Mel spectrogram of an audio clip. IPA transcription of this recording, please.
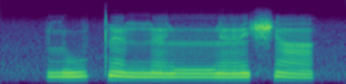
lut̪ɛ̃ŋɛ̃ lːɛ̃ʃã

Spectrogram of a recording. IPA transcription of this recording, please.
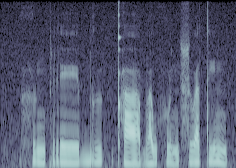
hɯ˧ŋpreː˧ bɯː˦˥k̚ pʰaː˨˩ba˧whu˩˦n su˦˥a̯ti˥˩n

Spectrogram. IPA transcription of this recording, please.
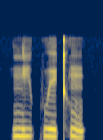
ni kʷekʰũ

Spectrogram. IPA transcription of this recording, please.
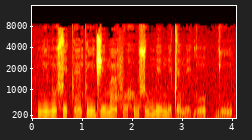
nĩ˦nũ˦se˦˨ tɛ̃˨˦tĩ˦ d͡ʒe˦mã˦fo˦hu˦ su˦me˦me˧tɛ˨ me˨ɡũ˨˦ | ɡĩ˨

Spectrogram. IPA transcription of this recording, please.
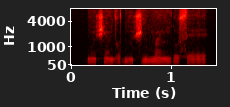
ɡɔ̃˨ʃã˨dɔ˨ dũ˨˦ʃi˧mã˨li˧ ɾo˨sɛ˧

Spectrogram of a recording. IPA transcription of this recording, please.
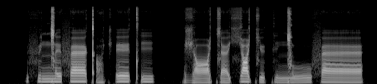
fy˦ŋ͡ǀe˦fæː˦ kʼɑ̤˨t͡ʃʼeː˦tʼi˦ | ʒɑː˨cæ˨ çɑ˦ cy˨ki˨ŋ͡ǀuː˨˦ fæː˦

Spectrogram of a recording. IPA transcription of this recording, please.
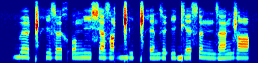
bøǁʰizøxʔo ŋiɕæzɑ ɡ͡ǁiǁʰenzyʔi ɡjesɾøŋ nzæŋʐɑ

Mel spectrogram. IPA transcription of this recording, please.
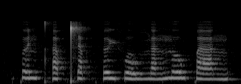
pɵ˧nt̪ʰɐ˨p̚t͡sɐ˧p̚ hɵ˧ɥfo˨w ŋɐ˨˥ŋn̪o˥w pɐ˧ŋ

